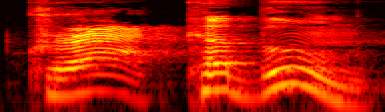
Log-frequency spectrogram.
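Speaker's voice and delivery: usual speaking voice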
